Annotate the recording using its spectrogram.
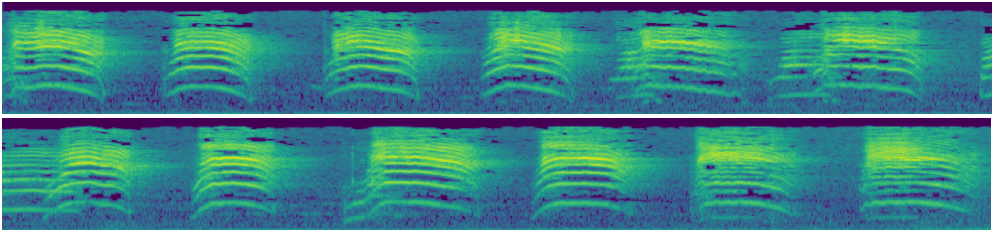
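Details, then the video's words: Repeated shrill mews from a newborn kitten, arched downward-curving cries at about one per second, loud and clear over near silence. "new born kitten 🐾 reaction"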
